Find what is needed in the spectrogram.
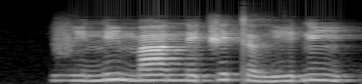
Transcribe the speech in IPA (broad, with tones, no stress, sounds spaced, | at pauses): v i˨ n iː˦˨ m aː˧ n e˧ t͡ʃ e˦ t ə˨ ɣ iː˧ ɗ ĩ˦˨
